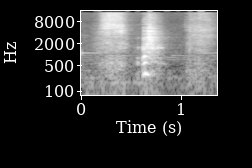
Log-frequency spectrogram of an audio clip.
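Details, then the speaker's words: Adult Chinese woman's allergy sneeze during a livestream after complaining her nose itches: a brief breath in, then one sharp, wet-sounding burst; her eyes water afterward. "泪都给我整出来了。一剪就开始出痛苦面具。"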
